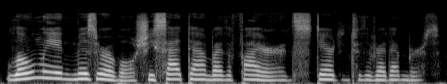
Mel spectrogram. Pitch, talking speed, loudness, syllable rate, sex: 220 Hz, 200 wpm, -18 LUFS, 5.3 syllables/s, female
